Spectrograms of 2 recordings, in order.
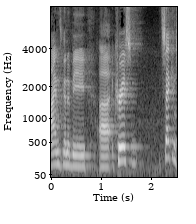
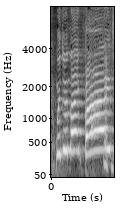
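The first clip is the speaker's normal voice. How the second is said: high, slow, loud sing-song imitation of the girl; mimicking the employee's voice; 14 semitones higher, 7 dB louder, slower than usual. Imitating the McDonald's worker at the window, high and slow. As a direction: pitch it way up and stretch the words out. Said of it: "the most two different voices coming through".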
